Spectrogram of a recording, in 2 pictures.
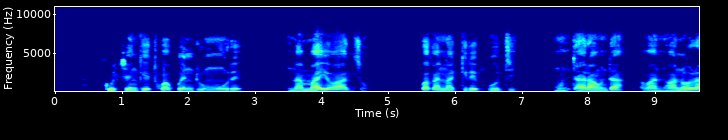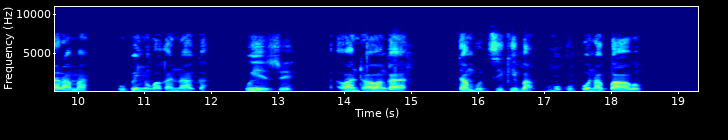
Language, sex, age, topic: Ndau, male, 25-35, health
